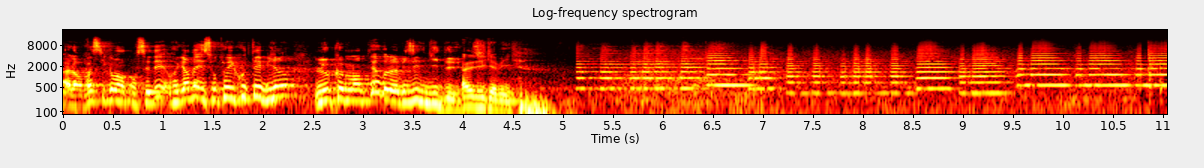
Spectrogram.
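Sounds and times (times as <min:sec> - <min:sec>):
buzzy horn-like instrument tune: 0:05.1 - 0:11.0.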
